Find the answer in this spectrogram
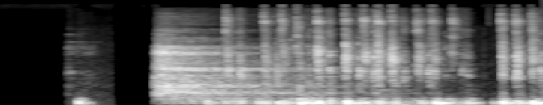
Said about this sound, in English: As everybody can hear my typing on the keyboard while I look up some information.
